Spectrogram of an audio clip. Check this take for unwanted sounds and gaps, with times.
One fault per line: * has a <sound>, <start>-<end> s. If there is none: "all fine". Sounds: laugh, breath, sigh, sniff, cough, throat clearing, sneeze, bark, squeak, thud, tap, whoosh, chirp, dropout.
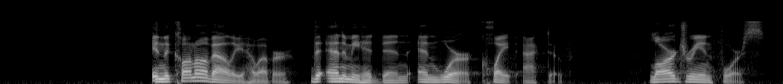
all fine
